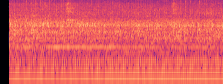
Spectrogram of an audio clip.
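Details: Renault Clio engine at idle: uneven, stuttering misfire beat with a faint belt-area noise, heard as a failing ignition coil plus a worn timing-belt tensioner. Spark plug wells were full of water; cleaning the plugs and cables didn't fix it, only replacing parts will.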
